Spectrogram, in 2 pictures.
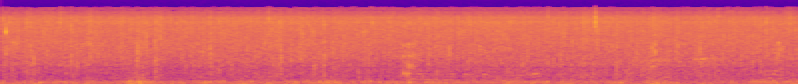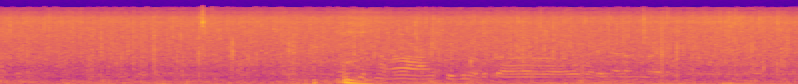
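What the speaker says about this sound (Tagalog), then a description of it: "kahit umuulan" Steady rain falls outdoors in a rural Filipino farm setting, a constant close hiss of drops that runs throughout, with people talking intermittently over it.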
